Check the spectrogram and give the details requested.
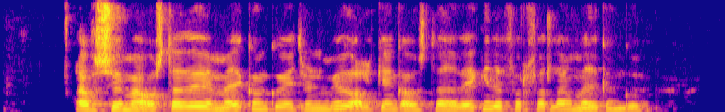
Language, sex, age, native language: Icelandic, female, 20-29, Icelandic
